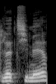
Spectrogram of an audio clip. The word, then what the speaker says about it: Latimer: Léo Latimer, on prononce Latimer ? – Oui, on prononce Latimer.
